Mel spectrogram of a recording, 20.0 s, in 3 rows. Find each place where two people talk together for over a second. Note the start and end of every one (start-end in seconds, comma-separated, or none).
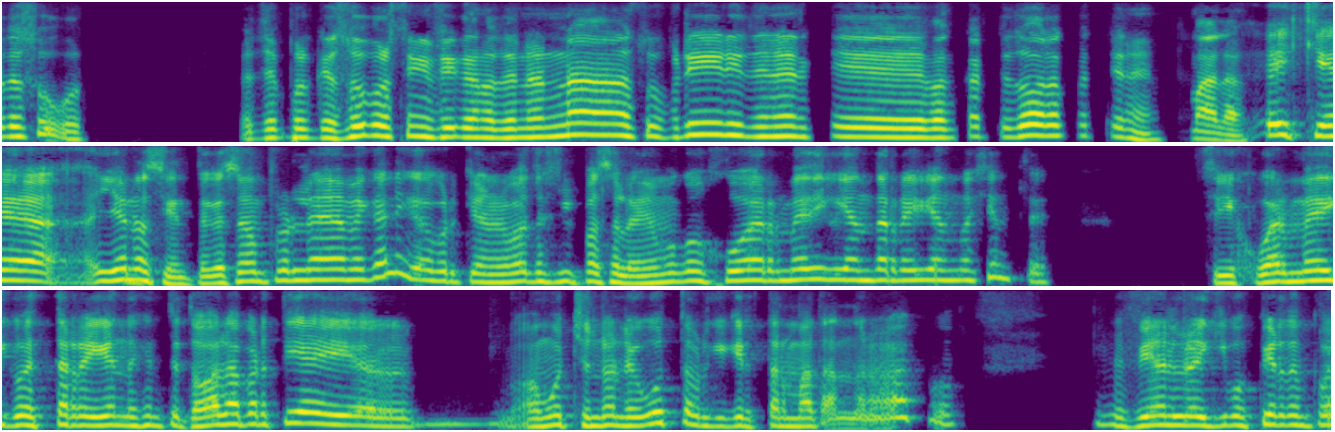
none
